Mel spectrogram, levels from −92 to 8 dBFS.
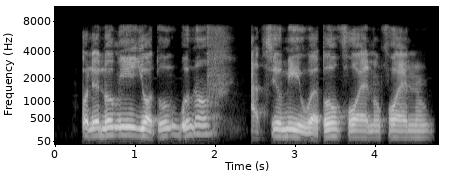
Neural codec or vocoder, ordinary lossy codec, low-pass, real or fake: codec, 16 kHz, 2 kbps, FunCodec, trained on LibriTTS, 25 frames a second; none; 7.2 kHz; fake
